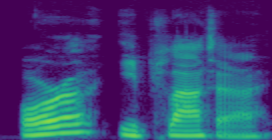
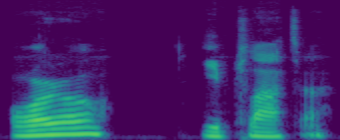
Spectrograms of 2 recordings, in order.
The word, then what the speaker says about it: Oro y plata: Ora y plata is the motto of what state? Wait, say it again. I'm not pronouncing it correctly because I don't speak Spanish, but it's oro y plata.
